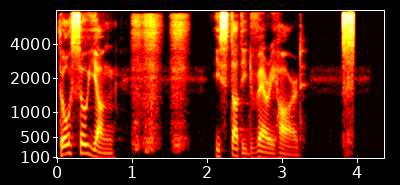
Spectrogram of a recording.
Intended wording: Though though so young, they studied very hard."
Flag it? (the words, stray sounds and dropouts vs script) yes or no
yes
